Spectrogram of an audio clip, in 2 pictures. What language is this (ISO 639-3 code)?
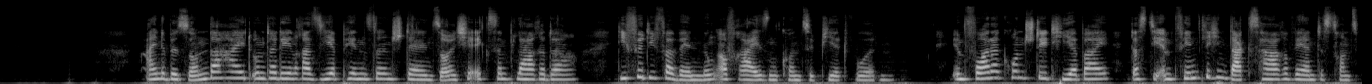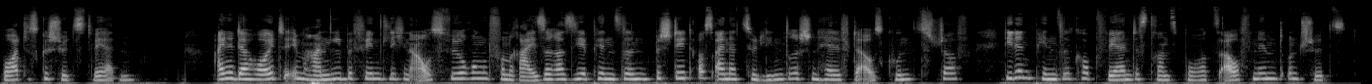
deu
